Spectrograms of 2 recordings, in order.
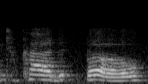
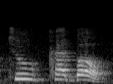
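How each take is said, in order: First: "tukad bo" slowly, kad and bo both stressed; two accents colliding. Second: "tu kadbo" with tu stressed and kadbo following lighter; accent on TU. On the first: Teacher shows what can't be said, "tukad bo" with adjacent stresses. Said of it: "you can't say tukad bo". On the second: Teacher shows the correct reading, "tu kadbo" accented on tu. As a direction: hit TU first in "tu kadbo". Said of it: "with the accent on tu". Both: Shown as a demonstration.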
